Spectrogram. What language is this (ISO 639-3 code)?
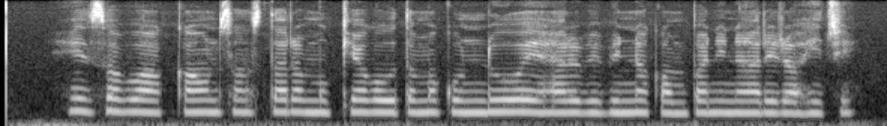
ori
